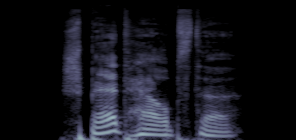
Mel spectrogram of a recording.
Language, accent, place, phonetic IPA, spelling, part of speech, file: German, Germany, Berlin, [ˈʃpɛːtˌhɛʁpstə], Spätherbste, noun, De-Spätherbste.ogg
- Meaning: nominative/accusative/genitive plural of Spätherbst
